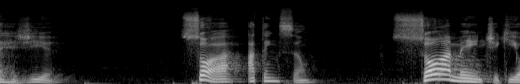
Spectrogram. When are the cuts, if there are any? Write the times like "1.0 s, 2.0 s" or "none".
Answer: 1.6 s, 3.8 s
